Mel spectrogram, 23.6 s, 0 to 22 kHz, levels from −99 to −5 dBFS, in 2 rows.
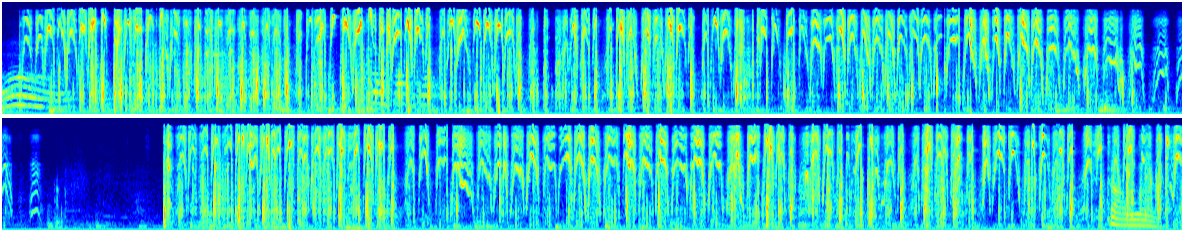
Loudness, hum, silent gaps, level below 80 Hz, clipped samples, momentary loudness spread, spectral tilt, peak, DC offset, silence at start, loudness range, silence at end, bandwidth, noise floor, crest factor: -27 LUFS; none; none; -68 dBFS; under 0.1%; 10 LU; 1 dB/octave; -6 dBFS; under 0.1%; 0 s; 6 LU; 0 s; 17 kHz; -69 dBFS; 26 dB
